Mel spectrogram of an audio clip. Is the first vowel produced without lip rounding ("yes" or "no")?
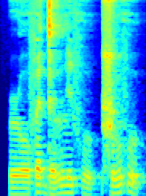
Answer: no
